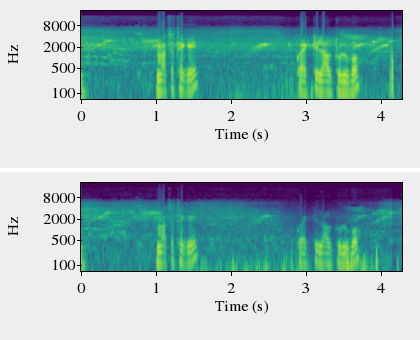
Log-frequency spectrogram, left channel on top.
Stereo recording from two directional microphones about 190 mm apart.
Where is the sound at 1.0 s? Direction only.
Centre (ahead or behind).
